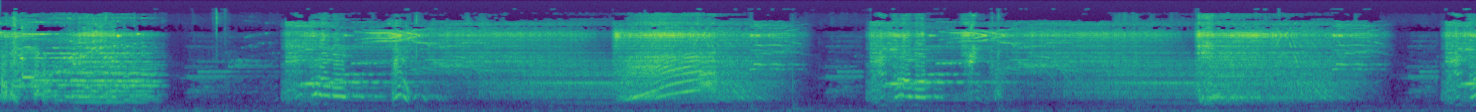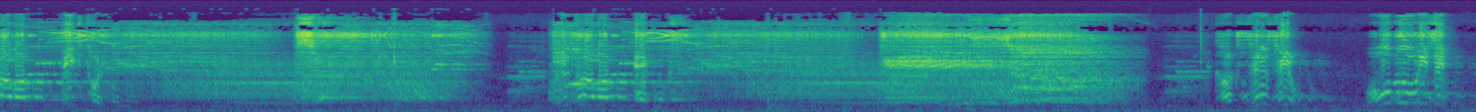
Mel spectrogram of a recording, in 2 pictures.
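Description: Bandai Ultra Replica Orb Ring toy playing its recorded voice calls and electronic transformation sound effects through its small built-in speaker as cards are swiped through it. The same sequence repeats about every six seconds: a short call, then a longer effect with a rising whoosh.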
